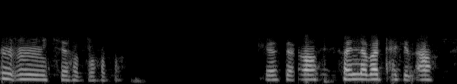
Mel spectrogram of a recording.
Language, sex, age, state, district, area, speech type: Assamese, female, 18-30, Assam, Kamrup Metropolitan, urban, conversation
